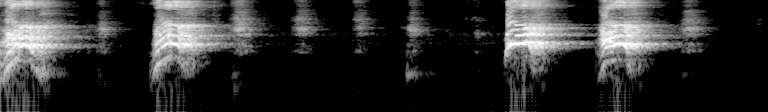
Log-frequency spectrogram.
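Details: Pomeranian giving sharp, high-pitched barks: two loud yaps, a pause with faint softer sounds, then two more loud yaps close together.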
